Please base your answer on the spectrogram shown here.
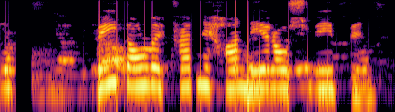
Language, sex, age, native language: Icelandic, male, 18-19, Latvian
